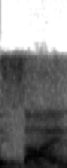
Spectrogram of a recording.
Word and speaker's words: sign: that one down adus sign it's a sign why does it say sign and not Sig because the tree is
